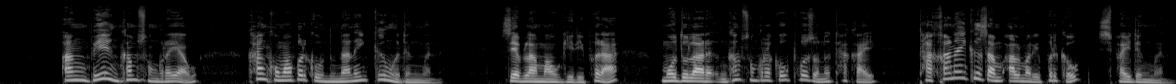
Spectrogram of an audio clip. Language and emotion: Bodo, surprised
